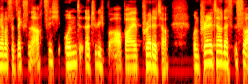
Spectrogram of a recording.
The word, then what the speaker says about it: Predator: Oder wie Kinder, wie ich es damals waren, nicht Predator, sondern Predator gesagt haben. Man hat es damals mal falsch ausgesprochen in Deutschland. Predator mal gesagt. Aber er heißt tatsächlich Predator, das Haupttier. Ja, also immer Predator, ne, weil das immer die Silbe, die erste Silbe falsch betont.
